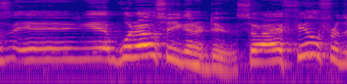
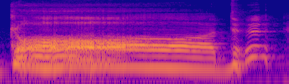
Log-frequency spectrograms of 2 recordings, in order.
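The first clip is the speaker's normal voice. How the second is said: mock ghost voice; 5 semitones lower, 5 dB louder than usual. Answering as the ghost, trolling.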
